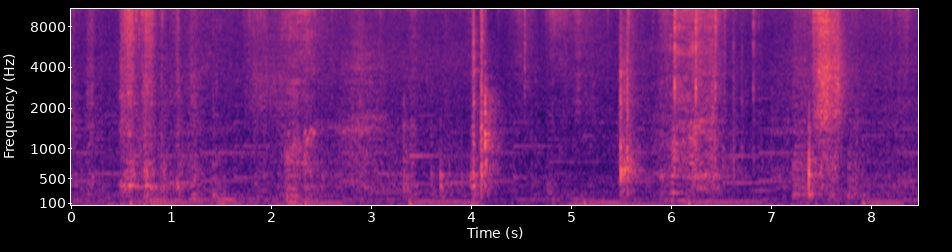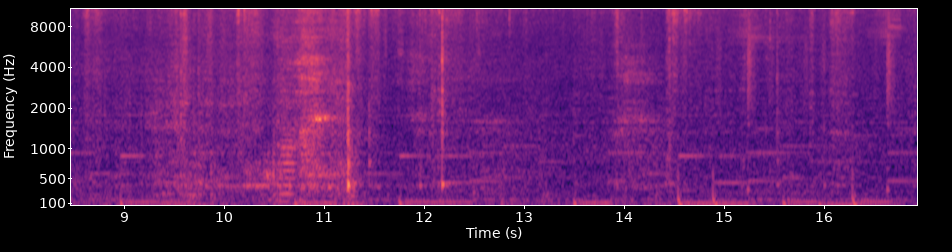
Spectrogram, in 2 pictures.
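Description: A car brake duct is loosened and pulled out, giving scattered plastic creaks, knocks and scrapes at close range. The clicks come at irregular moments over a steady low background hum.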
